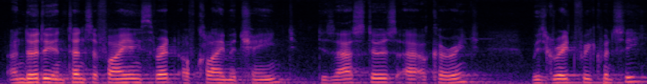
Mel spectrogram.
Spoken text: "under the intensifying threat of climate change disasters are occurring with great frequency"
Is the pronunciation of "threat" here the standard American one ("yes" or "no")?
yes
